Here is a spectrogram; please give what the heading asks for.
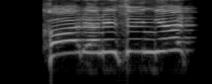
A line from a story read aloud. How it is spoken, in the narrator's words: hollered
